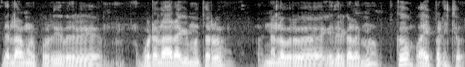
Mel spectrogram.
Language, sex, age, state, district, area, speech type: Tamil, male, 45-60, Tamil Nadu, Nilgiris, rural, spontaneous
